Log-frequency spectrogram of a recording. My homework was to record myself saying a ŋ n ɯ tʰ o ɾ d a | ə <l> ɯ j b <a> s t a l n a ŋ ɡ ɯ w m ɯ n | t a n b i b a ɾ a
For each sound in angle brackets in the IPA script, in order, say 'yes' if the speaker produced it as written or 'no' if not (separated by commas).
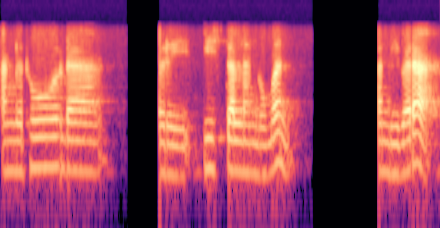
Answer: no, no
